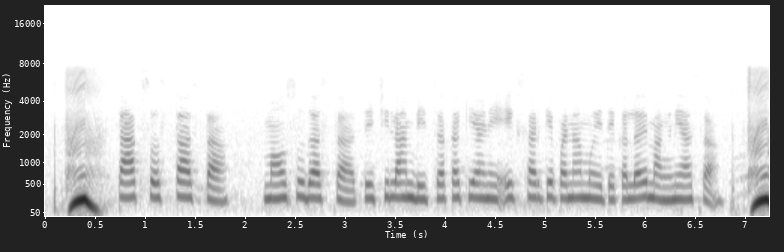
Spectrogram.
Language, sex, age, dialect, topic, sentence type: Marathi, female, 60-100, Southern Konkan, agriculture, statement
